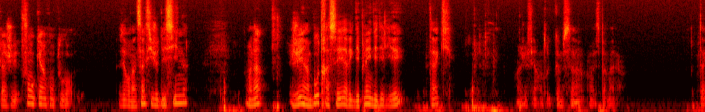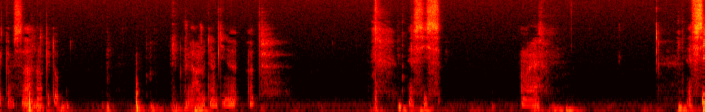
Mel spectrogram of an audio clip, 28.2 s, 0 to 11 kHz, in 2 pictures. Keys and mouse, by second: 3.2 click, 5.5 KP_Add, 6.2 click, 7.9 shift+click, 9.6 ctrl+shift+z, 10.3-11.6 shift+drag, 12.5-13.9 shift+drag, 14.8 ctrl+z, 15.2-16.2 ctrl+shift+drag, 15.3 ctrl+shift+z, 17.1 F2, 17.6 ctrl+alt+click, 18.4 click, 19.3 click, 20.5-21.7 drag, 22.1 F6, 23.1-24.1 drag, 24.6 middle click, 25.1 F2, 25.5-26.7 drag, 26.7 middle click, 27.5 click, 27.7 F6.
